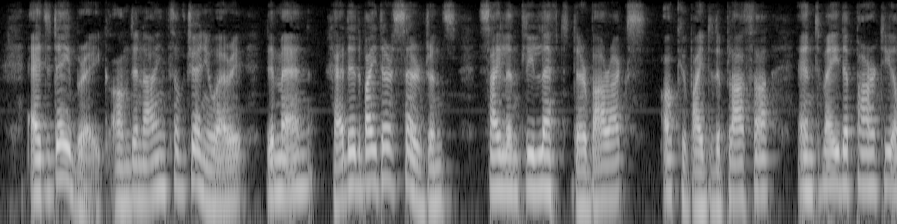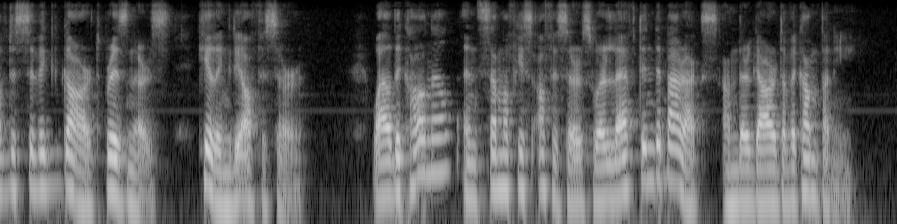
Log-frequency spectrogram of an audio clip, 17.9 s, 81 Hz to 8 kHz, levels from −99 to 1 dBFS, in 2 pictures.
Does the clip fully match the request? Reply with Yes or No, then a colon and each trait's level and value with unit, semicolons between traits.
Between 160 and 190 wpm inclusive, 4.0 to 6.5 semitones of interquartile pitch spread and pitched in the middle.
Yes: average, 165 wpm; average, 4.7 semitones; medium, 160 Hz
